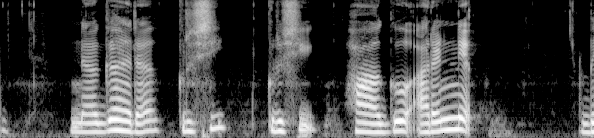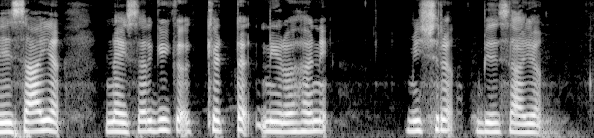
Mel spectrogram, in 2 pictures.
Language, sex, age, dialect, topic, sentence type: Kannada, female, 18-24, Dharwad Kannada, agriculture, statement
